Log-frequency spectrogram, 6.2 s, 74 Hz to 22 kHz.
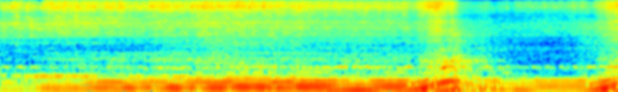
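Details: Rebuilt Audi RS3 DAZA engine on a leak-check run with oil at 71°, exhaust flap just opened (modified downpipe): a deep throaty rumble swells and settles smoothly as it revs, with no knock or rattle. Normal revving.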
